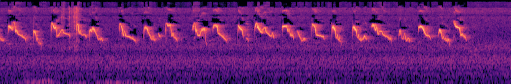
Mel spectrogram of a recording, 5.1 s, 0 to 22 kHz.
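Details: Warbling white-eye singing from an open perch in Kunigami village, Yanbaru area of northern Okinawa, 25 March 2022; a long, hurried stream of very high, sweet, slurred twittering notes, about four per second, with brief low thuds.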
